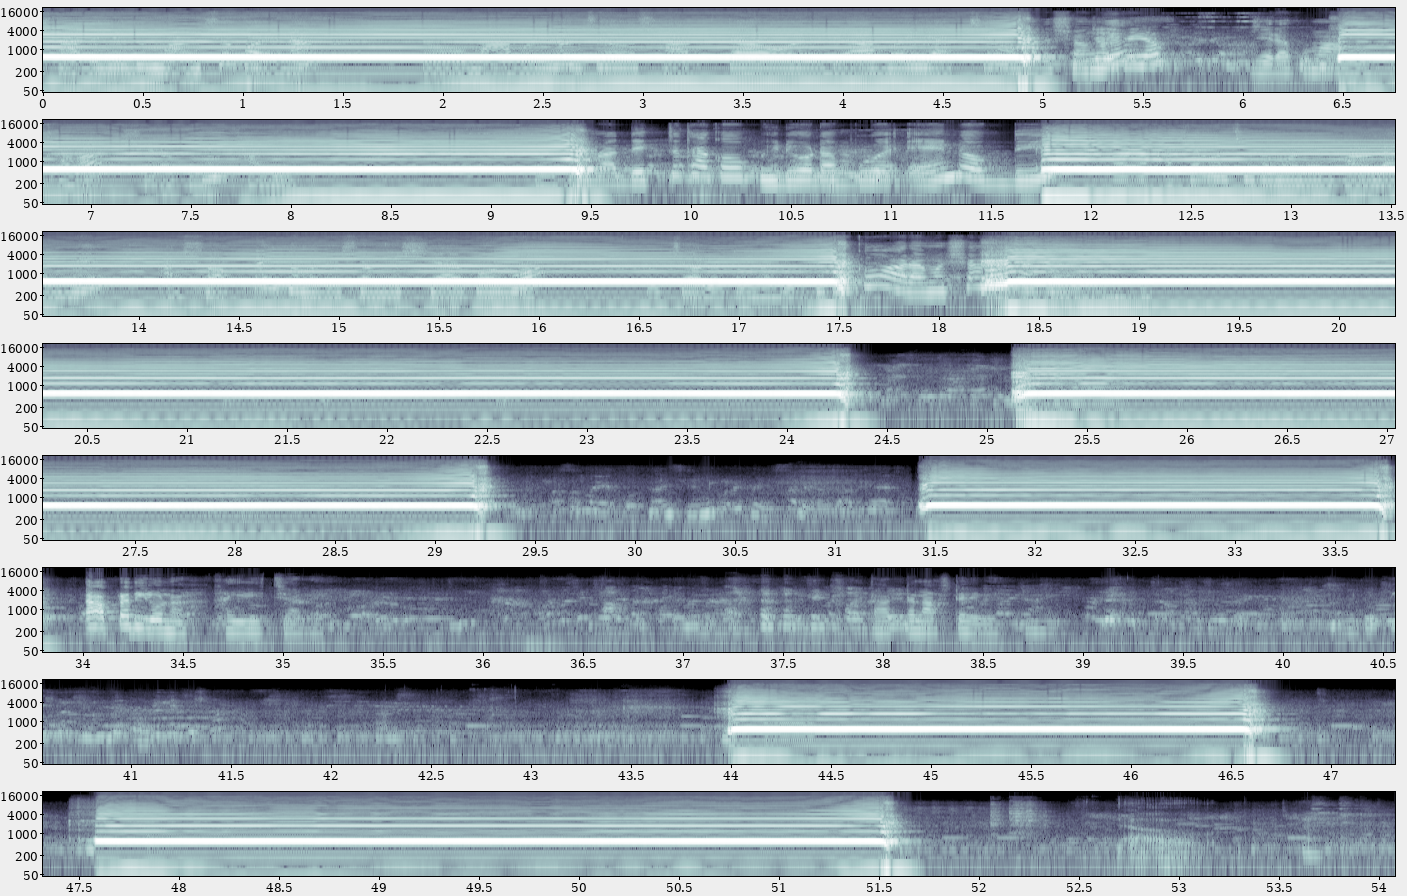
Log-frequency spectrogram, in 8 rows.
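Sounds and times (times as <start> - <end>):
conch shell blast: 0.0 - 5.4, 6.4 - 9.6, 11.7 - 17.6, 18.2 - 24.5, 25.1 - 29.4, 31.4 - 34.0, 43.9 - 46.9, 47.5 - 51.8.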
